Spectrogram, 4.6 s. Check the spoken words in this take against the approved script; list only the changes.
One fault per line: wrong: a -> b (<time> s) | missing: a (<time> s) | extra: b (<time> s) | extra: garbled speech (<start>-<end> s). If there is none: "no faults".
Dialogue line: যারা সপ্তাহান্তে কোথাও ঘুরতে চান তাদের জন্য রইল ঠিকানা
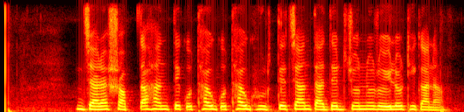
extra: কোথাও (2.2 s)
